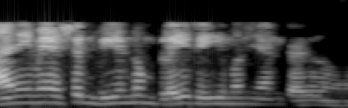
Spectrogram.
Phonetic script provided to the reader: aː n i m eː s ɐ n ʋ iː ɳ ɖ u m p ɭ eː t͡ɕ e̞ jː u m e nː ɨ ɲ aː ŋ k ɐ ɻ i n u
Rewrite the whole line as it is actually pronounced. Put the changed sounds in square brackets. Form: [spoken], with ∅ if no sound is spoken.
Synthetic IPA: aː n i m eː [ʂ] ɐ n ʋ iː ɳ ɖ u m p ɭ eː t͡ɕ e̞ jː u m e nː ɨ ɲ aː [n] k ɐ ɻ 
